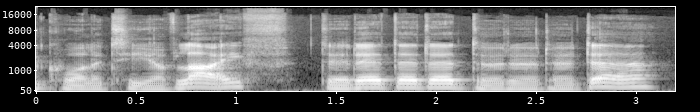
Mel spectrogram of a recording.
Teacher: the down comes on quality of, and then the up comes on life. So when it comes to quality of life, da da da da da da da da, you can hear that there.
